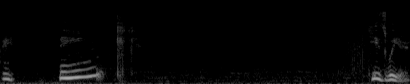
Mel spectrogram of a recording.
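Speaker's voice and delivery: whispered aside. Acting out a line passed on to the person next: whispering. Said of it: "just whispers it to the person next".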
